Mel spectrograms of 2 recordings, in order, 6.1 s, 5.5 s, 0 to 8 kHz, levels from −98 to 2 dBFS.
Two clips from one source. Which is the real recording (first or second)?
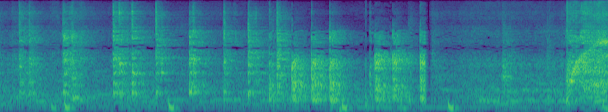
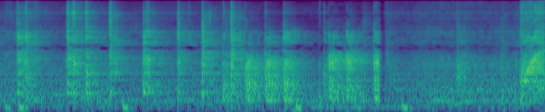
first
